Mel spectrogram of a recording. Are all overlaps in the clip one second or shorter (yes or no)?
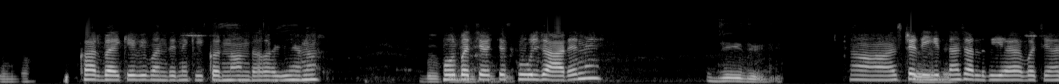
yes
